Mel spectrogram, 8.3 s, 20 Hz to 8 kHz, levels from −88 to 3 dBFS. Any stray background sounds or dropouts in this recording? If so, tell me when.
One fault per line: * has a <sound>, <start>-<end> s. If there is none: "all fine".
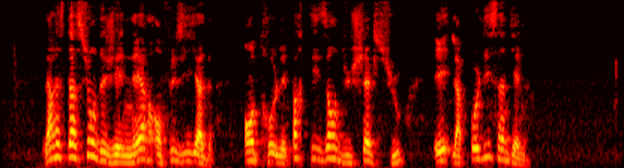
all fine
